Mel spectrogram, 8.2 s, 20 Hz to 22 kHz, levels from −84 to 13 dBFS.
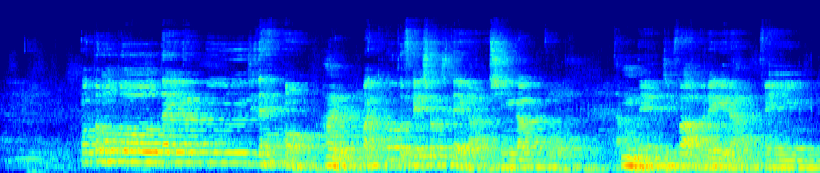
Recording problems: off-mic speech; far
room echo; noticeable; dies away in 1.2 s
murmuring crowd; faint; throughout; 20 dB below the speech

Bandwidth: 14.5 kHz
